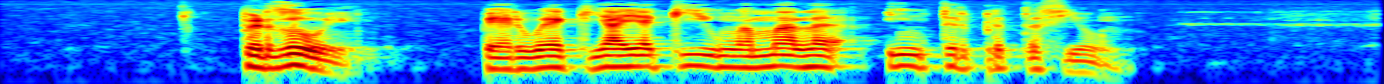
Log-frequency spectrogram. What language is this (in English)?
Galician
